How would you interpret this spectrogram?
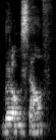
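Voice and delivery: put-on high, soft and tender, like soothing a child. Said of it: "I came in as my higher self and I said".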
